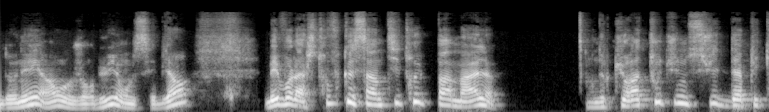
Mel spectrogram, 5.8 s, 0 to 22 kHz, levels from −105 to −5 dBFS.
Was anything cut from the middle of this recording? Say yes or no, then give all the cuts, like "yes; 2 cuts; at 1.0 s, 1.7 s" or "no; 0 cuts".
no; 0 cuts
